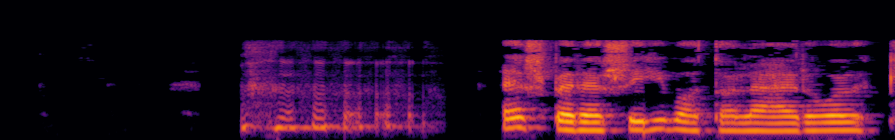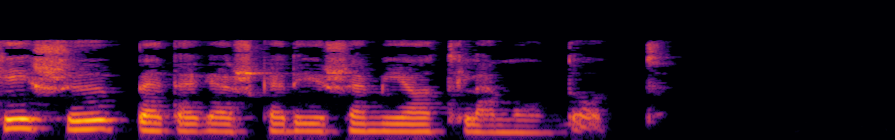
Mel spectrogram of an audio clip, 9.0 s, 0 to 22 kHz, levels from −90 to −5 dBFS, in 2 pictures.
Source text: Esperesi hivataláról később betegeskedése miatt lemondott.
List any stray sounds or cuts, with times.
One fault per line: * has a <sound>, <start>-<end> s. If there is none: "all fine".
* has a laugh, 1.2-2.3 s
